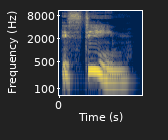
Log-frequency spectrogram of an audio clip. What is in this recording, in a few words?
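"esteem", British English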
